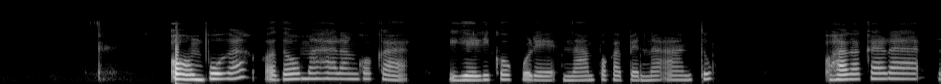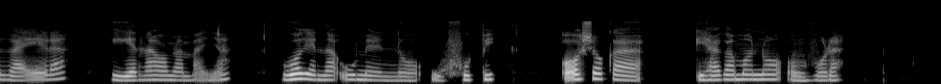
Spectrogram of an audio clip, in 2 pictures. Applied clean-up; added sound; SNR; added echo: none; none; none; none.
